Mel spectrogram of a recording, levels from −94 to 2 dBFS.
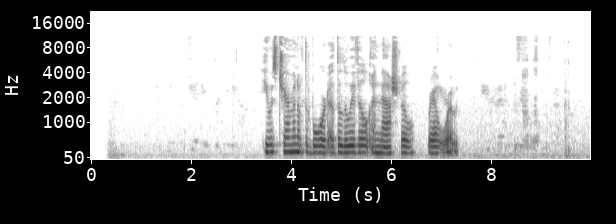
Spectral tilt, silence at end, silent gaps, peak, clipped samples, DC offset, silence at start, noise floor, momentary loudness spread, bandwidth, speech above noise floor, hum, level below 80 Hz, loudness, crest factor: -6 dB/octave; 0.5 s; none; -12 dBFS; under 0.1%; under 0.1%; 3.45 s; -70 dBFS; 11 LU; 11.5 kHz; 44 dB; none; -62 dBFS; -28 LUFS; 20 dB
